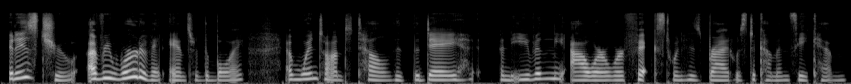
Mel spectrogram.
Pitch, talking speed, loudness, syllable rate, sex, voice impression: 215 Hz, 225 wpm, -23 LUFS, 5.5 syllables/s, female, very feminine, slightly adult-like, thin, slightly tensed, slightly weak, bright, soft, slightly muffled, slightly halting, slightly raspy, cute, very intellectual, refreshing, sincere, slightly calm, friendly, very reassuring, very unique, slightly elegant, sweet, lively, slightly strict, slightly intense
